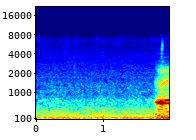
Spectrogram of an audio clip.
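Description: Room tone: a steady low hum, then a man's voice saying 'all right' near the end.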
